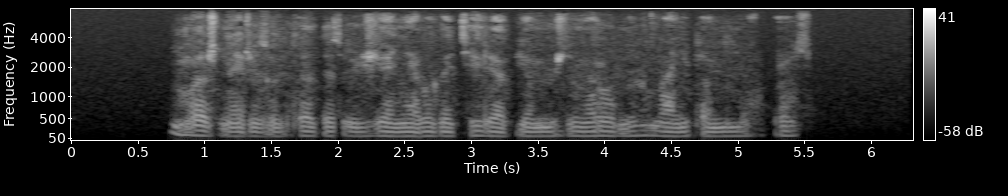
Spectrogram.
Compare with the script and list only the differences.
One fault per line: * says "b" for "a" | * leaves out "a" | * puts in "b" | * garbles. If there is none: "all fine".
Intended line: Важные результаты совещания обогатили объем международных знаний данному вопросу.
all fine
